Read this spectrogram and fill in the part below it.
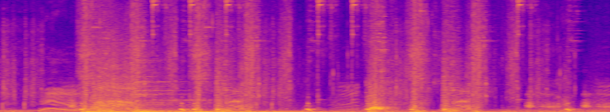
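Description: Monsters grunt and shriek as they are struck.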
